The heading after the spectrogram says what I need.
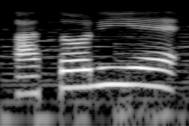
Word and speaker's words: Atelier: be pronounced in Japan, atorie. This actually brings us closer to the French word the game's name is based on. Atelier, atelier, atelier.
